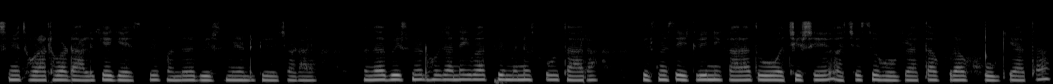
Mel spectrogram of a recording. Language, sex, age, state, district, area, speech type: Hindi, female, 18-30, Uttar Pradesh, Ghazipur, rural, spontaneous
